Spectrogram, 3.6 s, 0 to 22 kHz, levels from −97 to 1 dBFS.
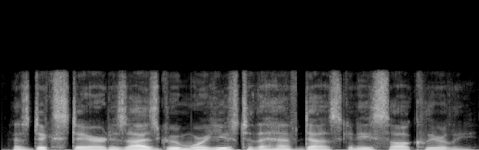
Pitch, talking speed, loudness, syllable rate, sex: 120 Hz, 265 wpm, -17 LUFS, 5.3 syllables/s, male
